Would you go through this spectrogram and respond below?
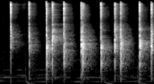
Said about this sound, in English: Clap if you don't care.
